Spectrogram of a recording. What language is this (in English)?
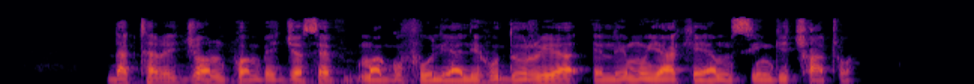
Swahili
